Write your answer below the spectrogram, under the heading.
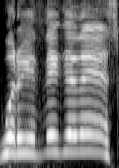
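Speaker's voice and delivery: put-on, very high hollered yell. Retelling dad at a fireworks competition with the marina: imitating dad yelling.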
